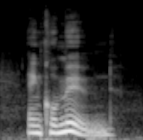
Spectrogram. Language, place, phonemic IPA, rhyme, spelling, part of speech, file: Swedish, Gotland, /kɔˈmʉːn/, -ʉːn, kommun, noun, Sv-kommun.ogg
- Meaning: municipality, city, commune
